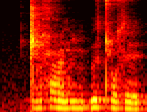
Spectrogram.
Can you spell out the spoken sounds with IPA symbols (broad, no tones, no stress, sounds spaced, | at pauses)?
ɡ͡ǁ ã ħ ʕ ẽ j i ɲ ʔ ɨ z cʰ o z e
